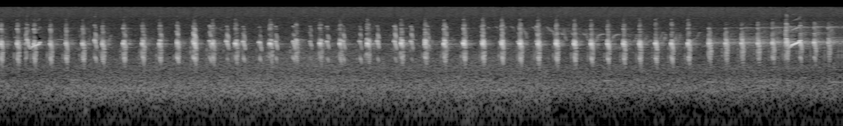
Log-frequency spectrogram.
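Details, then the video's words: Common redshank calling: a steady run of sharp, clipped notes, about four a second, held at one pitch for over ten seconds, with a short rising whistle near the end and faint low background hiss. "Tiếng Chim Choắt Chân Đỏ"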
